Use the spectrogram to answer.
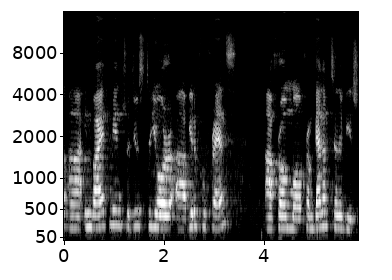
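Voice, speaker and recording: This woman speaks with a Russian accent. Her voice is medium-pitched. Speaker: artist and model. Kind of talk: interview.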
